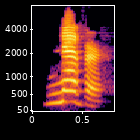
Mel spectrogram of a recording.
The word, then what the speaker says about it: never: Never. This word has the stress on the first syllable, too.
